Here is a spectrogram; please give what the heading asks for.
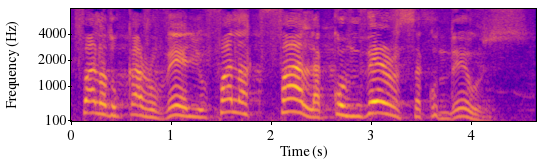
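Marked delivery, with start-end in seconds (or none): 1.4-4.6 drawn-out, pressing words; slow insistent urging. Real, not acted. Pastor urging listeners to talk to God, slow and insistent. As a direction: plead each word slowly.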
